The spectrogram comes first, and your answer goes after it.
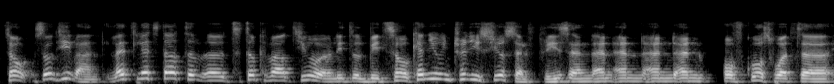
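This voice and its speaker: A man's voice: medium pitch, a little mellow. A man hosting an interview podcast, friendly and hesitant, often restarting his sentences. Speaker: podcast host. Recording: muffled lo-fi audio.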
